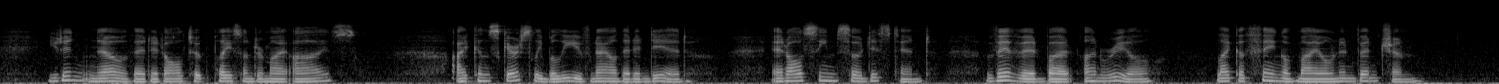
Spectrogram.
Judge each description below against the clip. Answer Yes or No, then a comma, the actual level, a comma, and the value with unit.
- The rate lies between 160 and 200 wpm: No, slow, 135 wpm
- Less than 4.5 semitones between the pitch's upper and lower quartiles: Yes, average, 2.9 semitones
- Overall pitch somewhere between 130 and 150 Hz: Yes, medium, 140 Hz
